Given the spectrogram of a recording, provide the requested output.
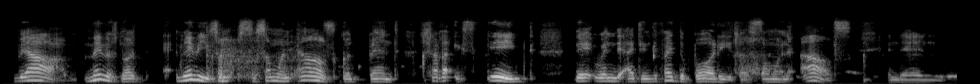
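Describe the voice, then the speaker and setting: A man with an unremarkable speaking voice talks at a moderate pace and a fairly high pitch, with lively intonation. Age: young. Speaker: podcast host. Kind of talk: casual chat.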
